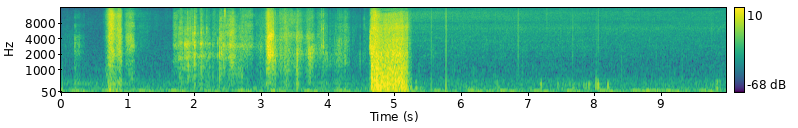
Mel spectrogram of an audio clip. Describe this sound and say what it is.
Ignition of matches
fire, cigarette, matchbox, matches, smoking, burning, flame, lighter, light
